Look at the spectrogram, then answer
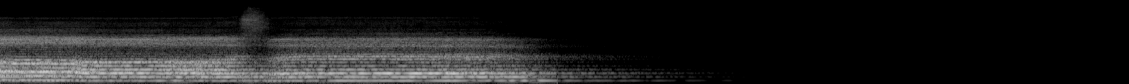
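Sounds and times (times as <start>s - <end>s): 
Orthodox troparion chant: 0.0s - 6.6s.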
